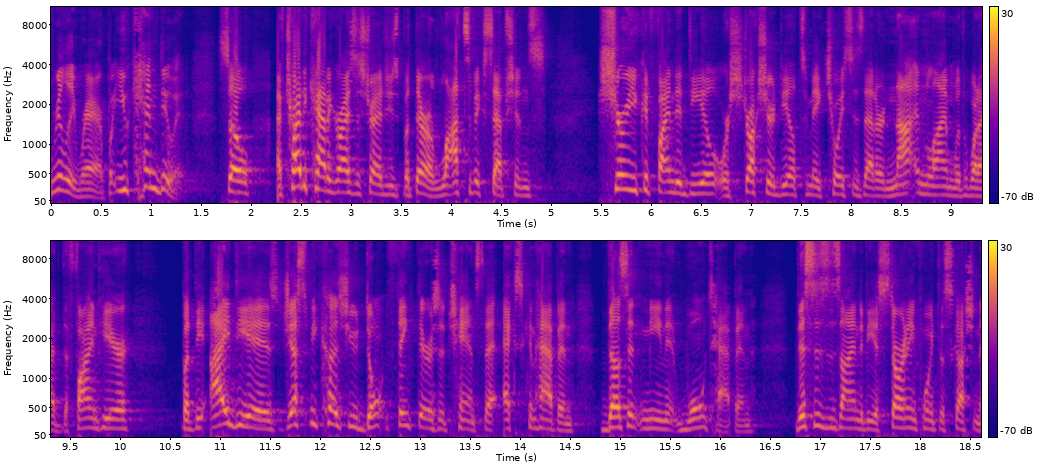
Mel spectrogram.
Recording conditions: live audience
